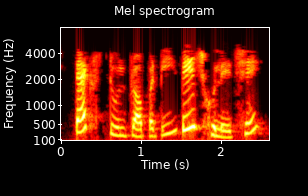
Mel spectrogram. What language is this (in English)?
Gujarati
